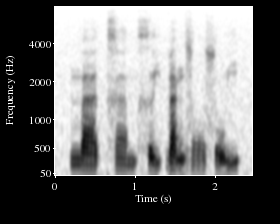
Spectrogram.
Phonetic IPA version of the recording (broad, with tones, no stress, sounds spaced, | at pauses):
m aː˨˩ t̚ x a̤˨˩ m x ə̰˧˥ j ɓ a̰˧˨ ŋ z ɔ̤˨˩ s o̰˧˥ j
